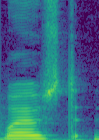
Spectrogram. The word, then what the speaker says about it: Woeste: Yeah, and I'm pronouncing it Woest. W-O-E-S-T-E. – That sounds right.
